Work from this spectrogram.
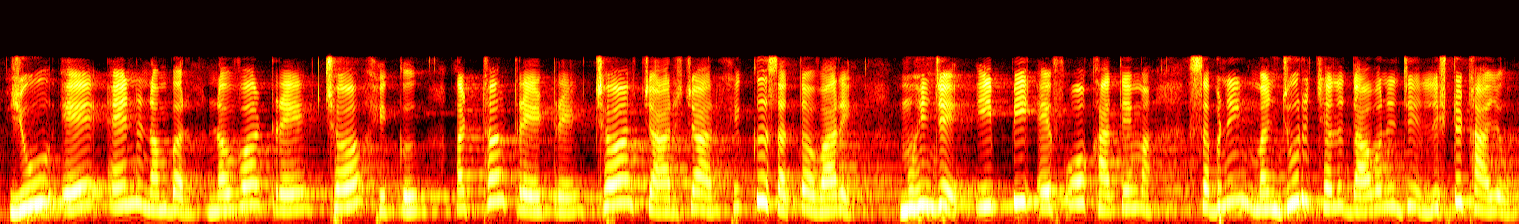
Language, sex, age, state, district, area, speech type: Sindhi, female, 18-30, Gujarat, Junagadh, urban, read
